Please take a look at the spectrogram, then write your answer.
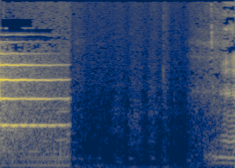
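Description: A single bright bell ding rings out clearly and briefly, its tone cutting off after a moment into near silence before another faint sound rises at the end.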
